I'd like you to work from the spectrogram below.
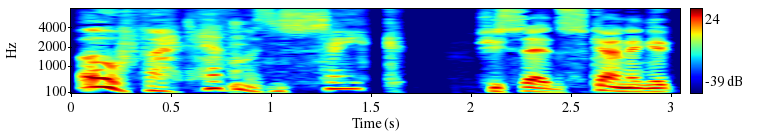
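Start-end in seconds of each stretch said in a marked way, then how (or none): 0.0-1.7 high, slow exasperation; exasperated. A narrator's reading. Girl scans her friend's tearful note, exasperated. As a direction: draw it out in high-pitched disapproval.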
